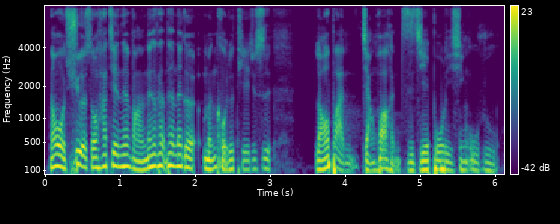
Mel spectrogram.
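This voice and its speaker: A man with a Taiwanese Mandarin accent, co-hosting a podcast with an easy, chatty delivery. He tells his story quickly and often breaks into laughter. His voice sits at a middle pitch. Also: mellow. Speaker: podcast co-host. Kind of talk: casual chat, storytelling.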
